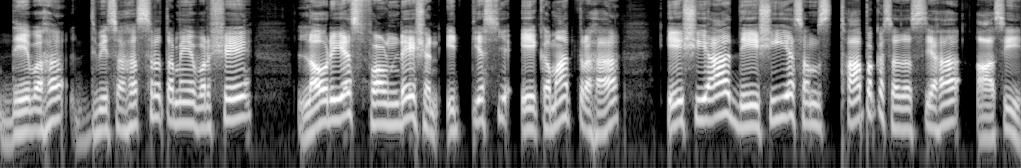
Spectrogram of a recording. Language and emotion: Sanskrit, neutral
